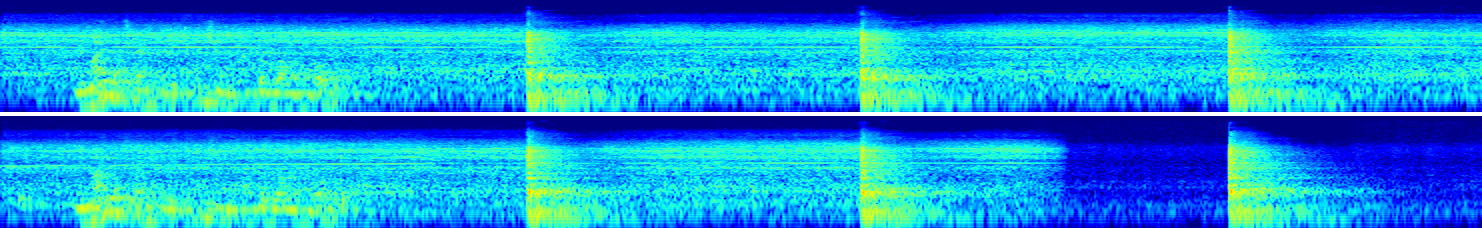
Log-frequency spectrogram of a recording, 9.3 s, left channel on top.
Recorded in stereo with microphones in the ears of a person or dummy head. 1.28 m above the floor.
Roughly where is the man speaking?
Left.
